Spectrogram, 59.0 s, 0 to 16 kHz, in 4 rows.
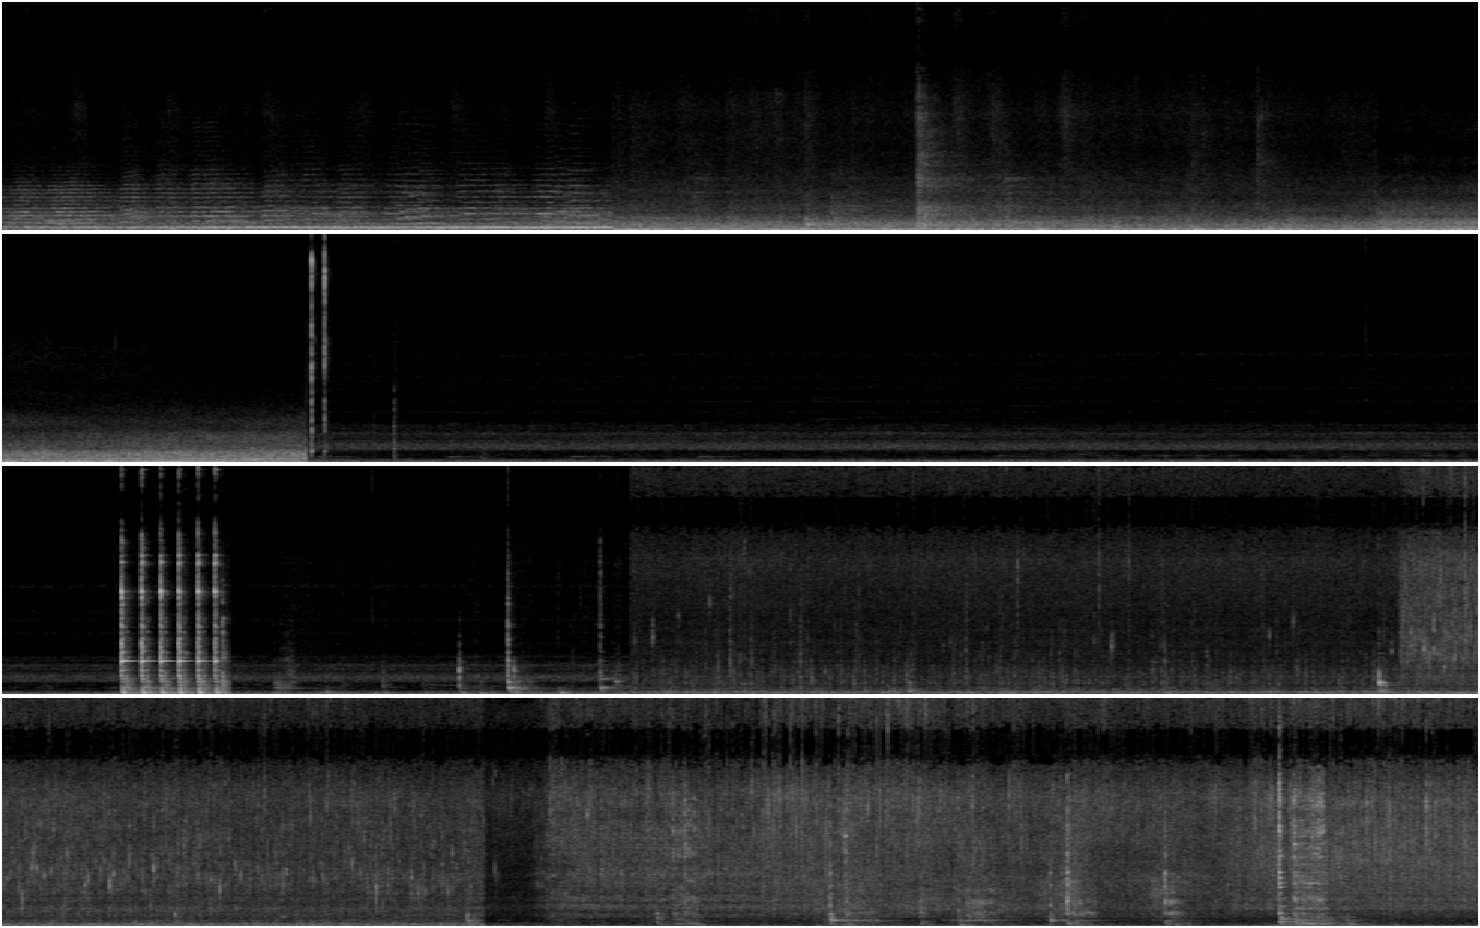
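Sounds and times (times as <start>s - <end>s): food frying and sizzling: 27.3s - 59.0s.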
